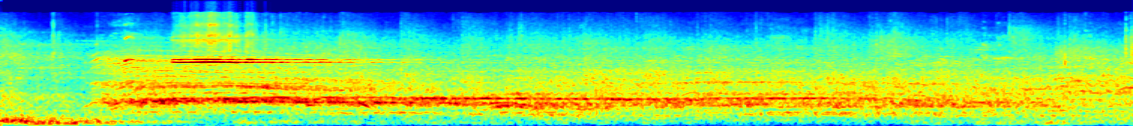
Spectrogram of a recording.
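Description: A crowd cheers loudly in an echoing hall.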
